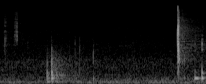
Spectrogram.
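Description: Quiet handling of a folding knife's parts as the liners and blade are fitted together: a few faint clicks, with one sharper click near the end.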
